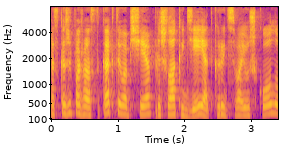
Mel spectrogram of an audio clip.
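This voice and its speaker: A woman speaks in an ordinary speaking voice, fairly high in pitch. Her pace is fairly quick and her intonation fairly even. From Russia, Leningrad region. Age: 30s. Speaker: podcast host, copywriter. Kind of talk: casual interview chat.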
